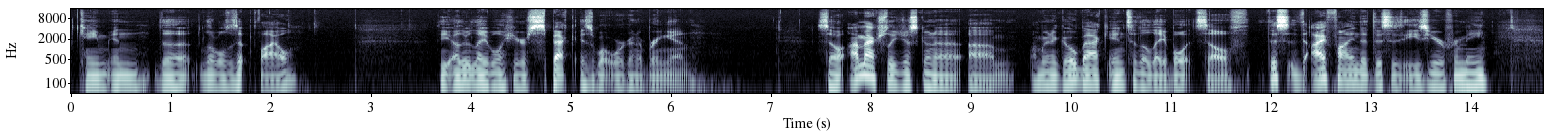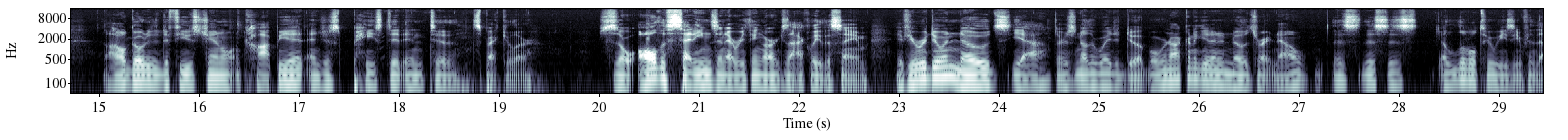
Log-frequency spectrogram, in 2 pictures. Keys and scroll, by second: 0.5 super+Tab, 1.7 super+s, 2.0 super+Tab, 15.9 super+c, 17.6 super+v.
